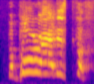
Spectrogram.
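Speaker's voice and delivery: high, emphatic outburst; exasperated disbelief. Real, not acted. Host revealing the absurd ending, exasperated disbelief. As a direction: hit the punchline in loud incredulity.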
